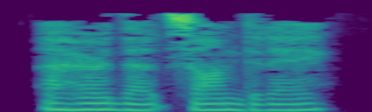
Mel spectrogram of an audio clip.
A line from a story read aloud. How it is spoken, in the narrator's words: he murmured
